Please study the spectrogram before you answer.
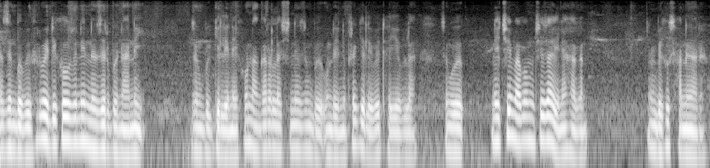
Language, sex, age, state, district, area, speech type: Bodo, male, 18-30, Assam, Baksa, rural, spontaneous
